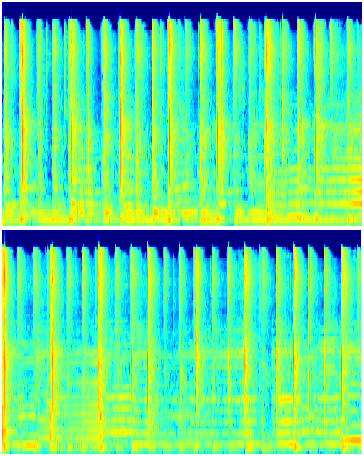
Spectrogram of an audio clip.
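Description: Cello bowing a slow melody of held notes over a steady beat of cajón strikes, about two to three a second.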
